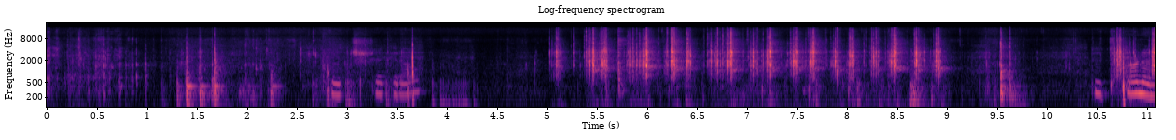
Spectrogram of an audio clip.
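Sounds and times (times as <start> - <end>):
plastic cube clicking: 5.0 - 9.1, 10.6 - 11.0.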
